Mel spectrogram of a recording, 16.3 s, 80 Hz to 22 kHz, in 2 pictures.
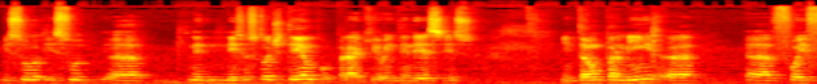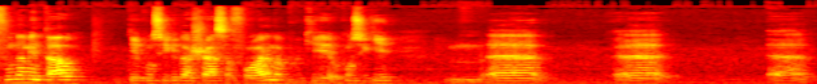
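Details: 31-year-old male who has stuttered all his life, with father and grandfather who also stutter; stuttered more in medical school, less now; stuttering.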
